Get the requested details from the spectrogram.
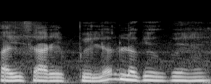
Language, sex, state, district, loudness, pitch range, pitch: Hindi, female, Uttar Pradesh, Lucknow, -14 LUFS, 170-190 Hz, 180 Hz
